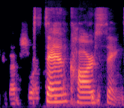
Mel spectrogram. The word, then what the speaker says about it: Sankarsingh: correctly because I'm sure San car sing so three syllables it looks scary but it's it's pretty easy okay you guys got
